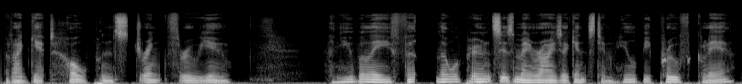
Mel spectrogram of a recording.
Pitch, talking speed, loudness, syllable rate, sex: 100 Hz, 185 wpm, -21 LUFS, 4.9 syllables/s, male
